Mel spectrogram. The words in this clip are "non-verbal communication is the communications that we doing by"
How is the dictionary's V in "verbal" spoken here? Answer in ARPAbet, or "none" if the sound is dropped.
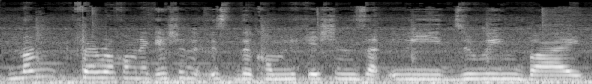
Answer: F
